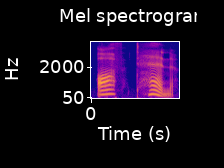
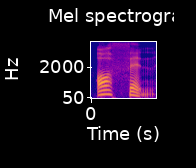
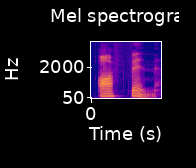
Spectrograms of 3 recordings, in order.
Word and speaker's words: often: The correct pronunciation is often. The T is completely silent. Silent. Gone. It doesn't exist. Often.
